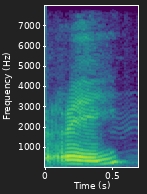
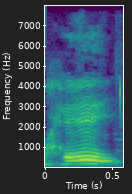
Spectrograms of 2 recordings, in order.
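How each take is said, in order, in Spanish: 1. La palabra empieza con un sonido de R española. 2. La palabra empieza con un sonido de R portuguesa. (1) "Como rey" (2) "como si fuera nuestra R del portugués"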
